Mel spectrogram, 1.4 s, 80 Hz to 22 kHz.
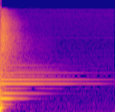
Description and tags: Hi snare 1
My recording of my snare hit with a higher tone.
recording, drums, live, snap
